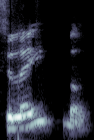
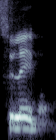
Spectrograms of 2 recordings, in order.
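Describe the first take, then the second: First: "Syllable" drawn out in two parts, a gap before the last; teacher slowly modelling "Syllable"; broken into syllables. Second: Said in the usual way. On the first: Shown as a demonstration. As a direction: sound out "Syllable" piece by piece. Teacher sounds out a new word.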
